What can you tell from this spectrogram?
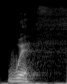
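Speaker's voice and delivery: With ending on a breathy voiceless th, tongue on the teeth. Shown as a demonstration. Teacher contrasts the voiceless th in With for students. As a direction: end With on an unvoiced th. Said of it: "You hear how that's different?".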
